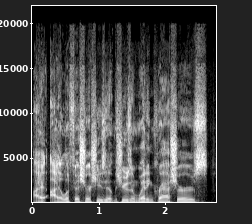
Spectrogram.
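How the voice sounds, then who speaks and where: A young man co-hosting a comedy podcast, laughing often and teasing in lively banter. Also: mid-range voice, brisk, no room sound, clean studio sound. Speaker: podcast co-host. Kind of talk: casual comedic chat.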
